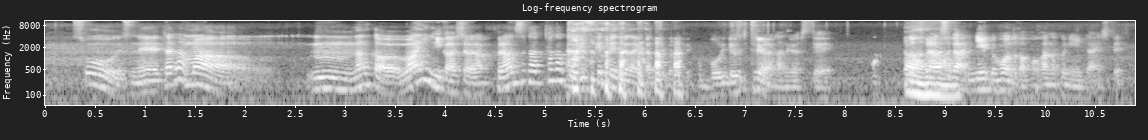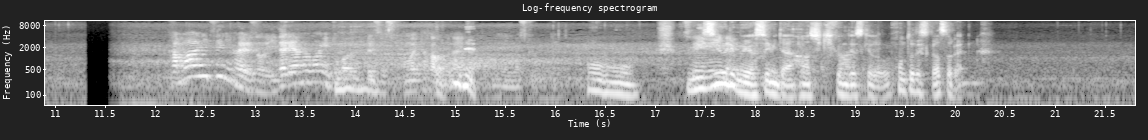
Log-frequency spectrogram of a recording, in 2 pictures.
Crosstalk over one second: present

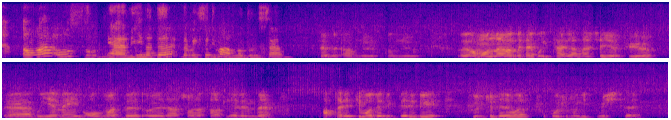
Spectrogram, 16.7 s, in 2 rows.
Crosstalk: none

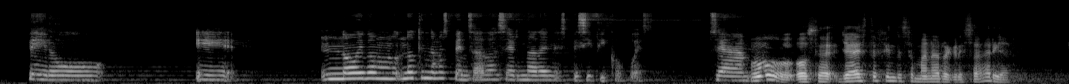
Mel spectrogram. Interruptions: none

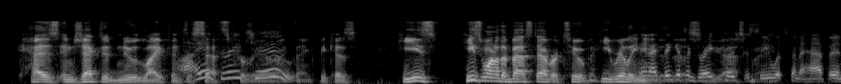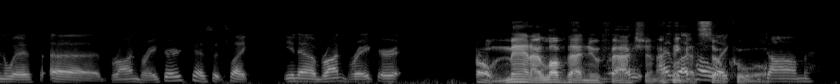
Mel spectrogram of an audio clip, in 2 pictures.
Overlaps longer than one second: present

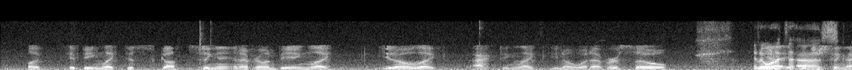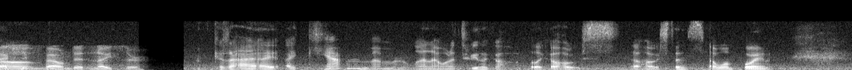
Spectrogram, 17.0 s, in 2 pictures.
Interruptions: present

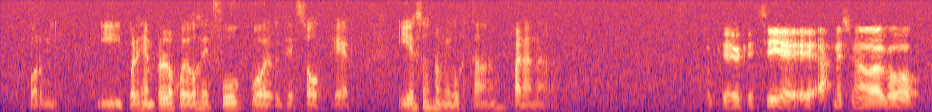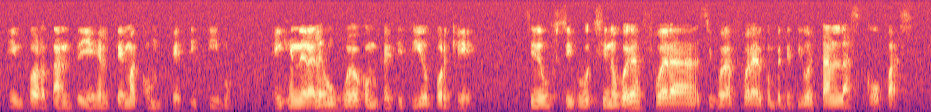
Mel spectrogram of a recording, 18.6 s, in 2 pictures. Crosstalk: none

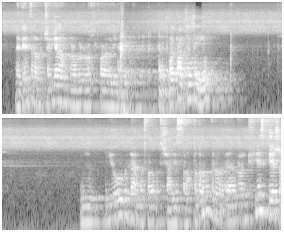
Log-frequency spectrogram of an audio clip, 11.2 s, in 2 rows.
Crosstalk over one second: none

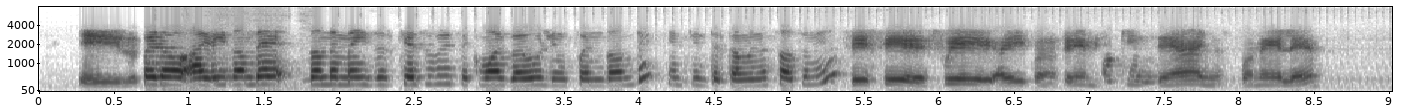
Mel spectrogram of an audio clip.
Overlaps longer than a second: none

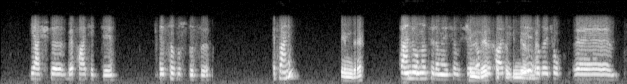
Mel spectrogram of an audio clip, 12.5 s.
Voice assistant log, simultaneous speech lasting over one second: present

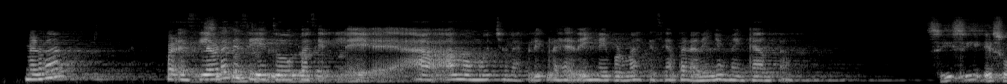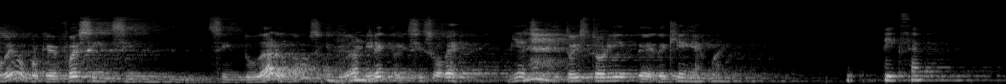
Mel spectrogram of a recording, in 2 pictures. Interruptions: present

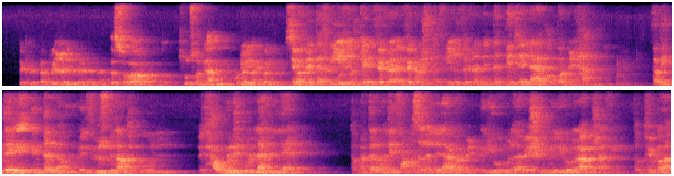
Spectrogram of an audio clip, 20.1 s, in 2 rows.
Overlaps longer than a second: none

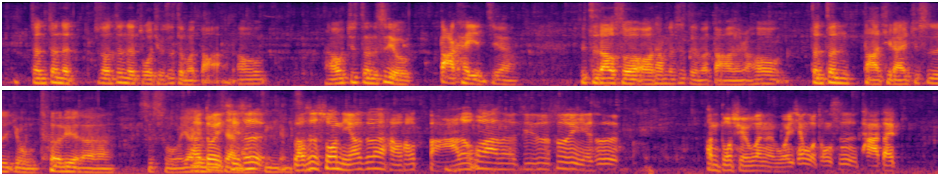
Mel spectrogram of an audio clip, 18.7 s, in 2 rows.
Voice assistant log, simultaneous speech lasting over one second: present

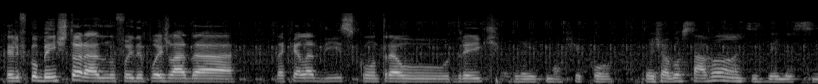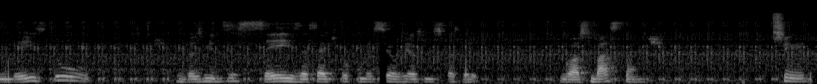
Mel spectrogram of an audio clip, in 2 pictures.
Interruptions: none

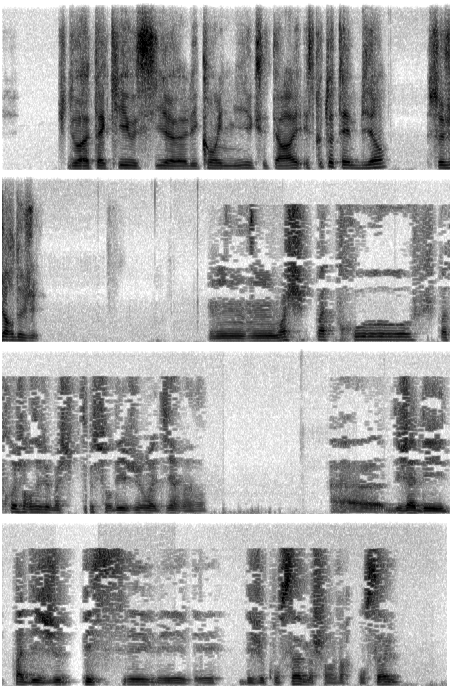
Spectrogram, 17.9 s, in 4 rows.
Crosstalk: none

